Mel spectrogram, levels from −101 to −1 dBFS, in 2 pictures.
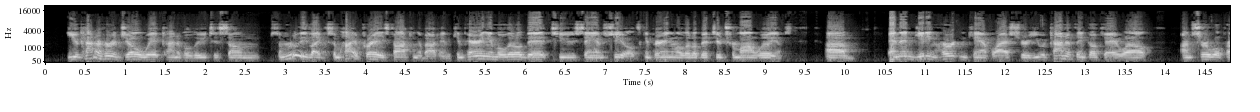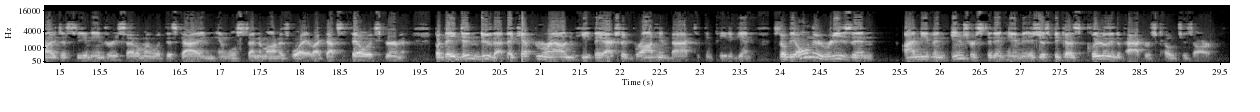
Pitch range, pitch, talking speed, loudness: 115-135 Hz, 125 Hz, 230 wpm, -18 LUFS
